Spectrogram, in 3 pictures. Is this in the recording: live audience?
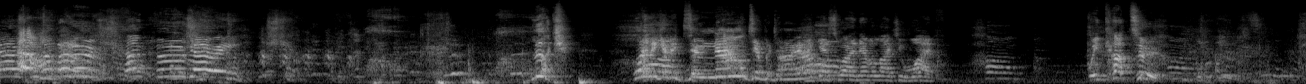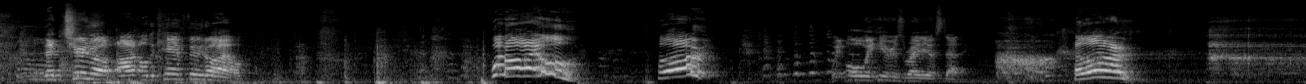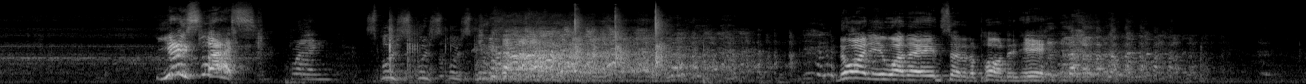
yes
